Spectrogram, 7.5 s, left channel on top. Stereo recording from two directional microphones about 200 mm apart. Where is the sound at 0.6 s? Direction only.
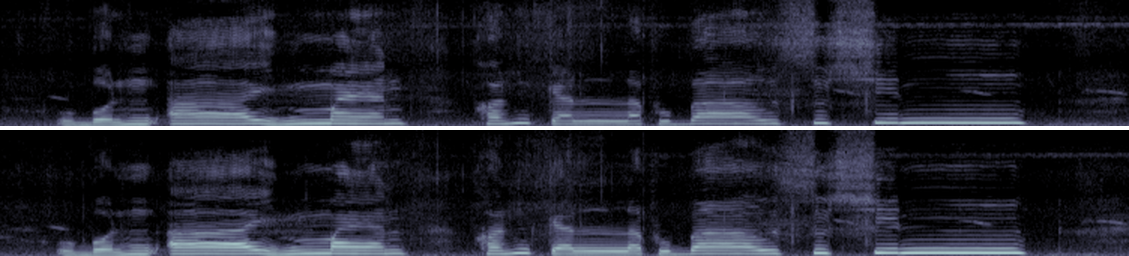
60° left (ahead or behind).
